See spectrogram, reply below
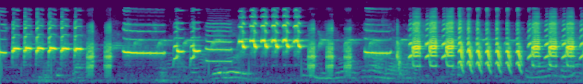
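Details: Nias hill myna producing strange alarm-like calls: a rapid series of identical whistled notes, flat whistles and slurred notes, then dense harsh rattling bursts repeated quickly to the end; a voice is heard faintly.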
